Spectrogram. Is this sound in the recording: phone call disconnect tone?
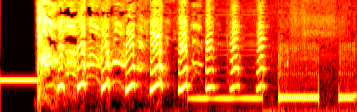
yes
